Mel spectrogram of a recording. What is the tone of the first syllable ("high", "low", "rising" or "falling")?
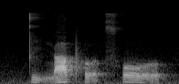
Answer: low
